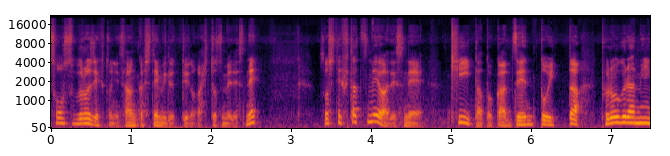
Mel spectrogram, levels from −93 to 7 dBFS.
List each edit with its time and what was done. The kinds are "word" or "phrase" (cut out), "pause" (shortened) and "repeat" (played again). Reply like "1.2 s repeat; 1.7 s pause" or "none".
none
